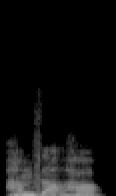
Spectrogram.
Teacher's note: یہ وسط الحلق سے نیچے یہ چیسٹ کی طرف پریشر کے ساتھ اس کو بولا جاتا ہے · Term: حمزہ اور ہا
